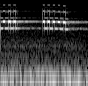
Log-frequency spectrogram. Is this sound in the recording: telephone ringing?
yes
